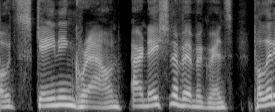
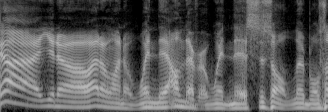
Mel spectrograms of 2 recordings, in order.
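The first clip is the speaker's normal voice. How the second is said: mock ref-working whine; 6 semitones lower than usual. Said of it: "when you work the refs and you say".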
